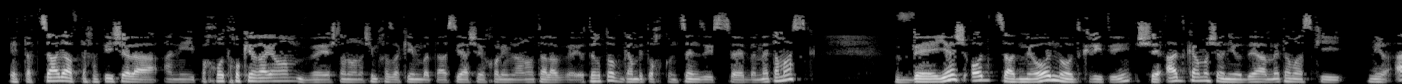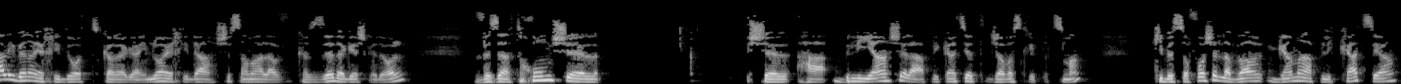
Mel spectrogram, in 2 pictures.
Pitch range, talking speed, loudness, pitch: 120-150 Hz, 135 wpm, -18 LUFS, 130 Hz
